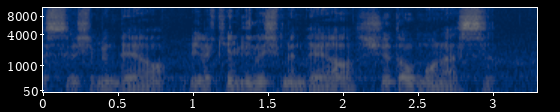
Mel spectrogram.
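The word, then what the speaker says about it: Pseudomonas: 되요 이렇게 입으시면 되요 슈도모나스 여기서 피는 묵음 이에요 그러니까 아홉수 세워도 나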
